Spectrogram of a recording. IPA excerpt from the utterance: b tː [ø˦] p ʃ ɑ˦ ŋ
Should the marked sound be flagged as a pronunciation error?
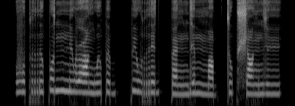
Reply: yes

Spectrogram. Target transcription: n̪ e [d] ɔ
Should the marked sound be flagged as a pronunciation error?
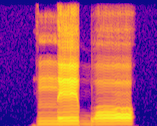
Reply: yes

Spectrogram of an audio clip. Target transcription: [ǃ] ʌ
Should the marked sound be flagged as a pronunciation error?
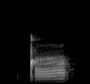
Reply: no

